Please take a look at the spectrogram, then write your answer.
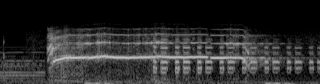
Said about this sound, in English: And then, in 1935, I met Miss Elsa Lanchester in the scream heard around the world.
